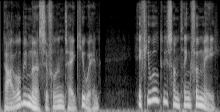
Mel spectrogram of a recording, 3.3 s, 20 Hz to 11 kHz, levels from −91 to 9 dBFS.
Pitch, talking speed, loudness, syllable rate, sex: 140 Hz, 290 wpm, -16 LUFS, 7.4 syllables/s, male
